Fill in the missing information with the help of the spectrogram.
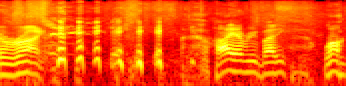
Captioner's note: laughs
